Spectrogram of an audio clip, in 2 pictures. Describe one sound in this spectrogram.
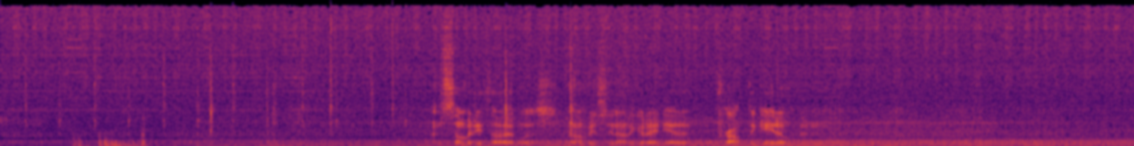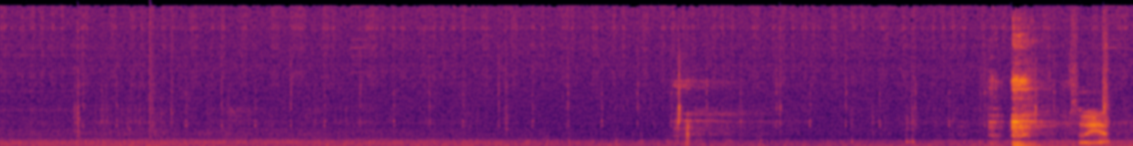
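A car drives along with a steady low rumble of engine and tyres, heard from inside.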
